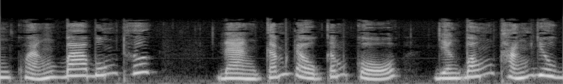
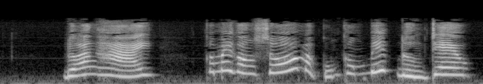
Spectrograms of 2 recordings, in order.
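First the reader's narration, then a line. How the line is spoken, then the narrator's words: Sudden shout. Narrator (Vietnamese): Chợt nó la lên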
